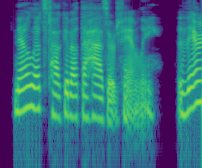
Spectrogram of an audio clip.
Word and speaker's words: Hassard: I can safely say it was pronounced a hazard because I think people back then spelled phonetically right A lot of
